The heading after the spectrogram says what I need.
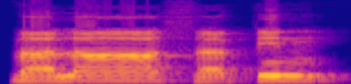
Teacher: تو سا پر زبان کو تھوڑا سا باہر نکالیں گے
